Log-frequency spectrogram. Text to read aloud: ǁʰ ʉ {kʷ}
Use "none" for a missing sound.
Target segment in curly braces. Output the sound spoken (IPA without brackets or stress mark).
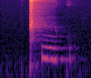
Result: kʷ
